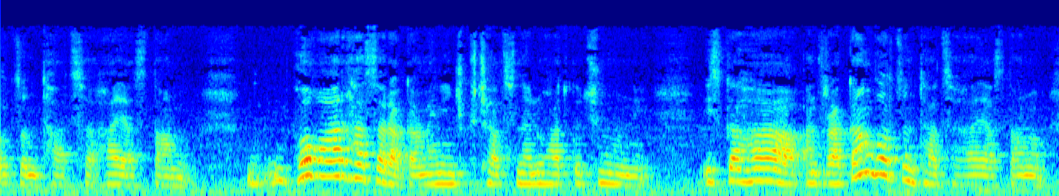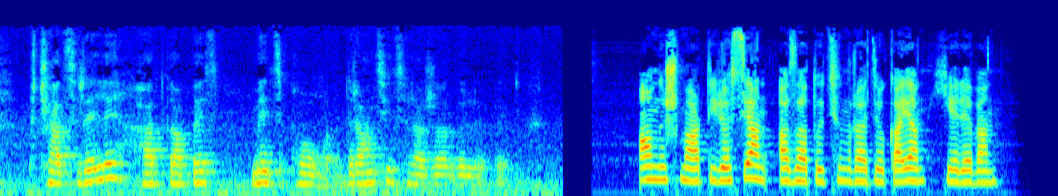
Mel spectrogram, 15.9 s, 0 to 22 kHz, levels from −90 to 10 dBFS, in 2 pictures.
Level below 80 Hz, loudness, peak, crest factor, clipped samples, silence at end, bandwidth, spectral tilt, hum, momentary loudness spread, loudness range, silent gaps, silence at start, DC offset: -48 dBFS; -24 LUFS; -2 dBFS; 22 dB; under 0.1%; 0.45 s; 13.5 kHz; -4.5 dB/octave; none; 15 LU; 8 LU; 12.18-12.36 s; 0 s; under 0.1%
